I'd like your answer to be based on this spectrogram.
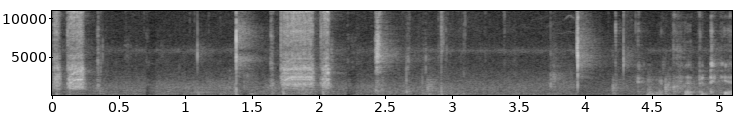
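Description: Plastic backing of a small LED light being pressed and clipped together, giving a handful of sharp close-up clicks and snaps with brief rustling handling noise between them, and a voice talking faintly in the background.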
